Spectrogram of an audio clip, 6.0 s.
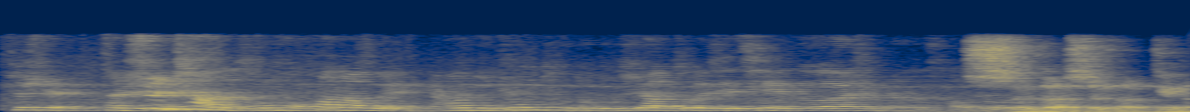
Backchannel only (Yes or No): No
